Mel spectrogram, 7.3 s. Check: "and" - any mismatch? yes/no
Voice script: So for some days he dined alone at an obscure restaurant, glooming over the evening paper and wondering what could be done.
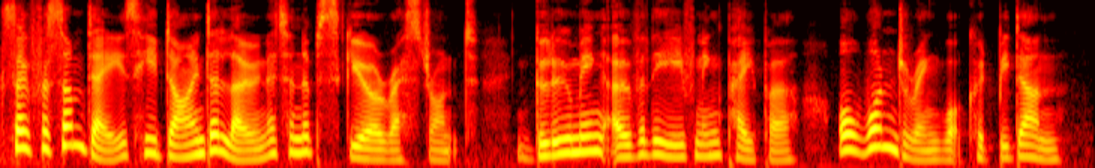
yes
